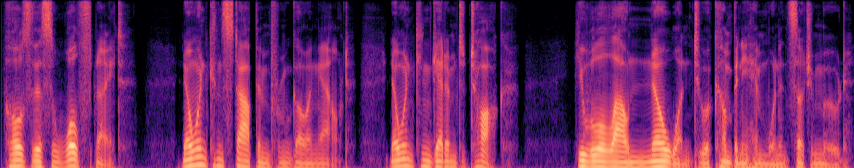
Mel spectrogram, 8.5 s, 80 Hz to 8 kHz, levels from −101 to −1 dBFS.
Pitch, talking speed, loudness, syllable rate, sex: 90 Hz, 240 wpm, -20 LUFS, 5.9 syllables/s, male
